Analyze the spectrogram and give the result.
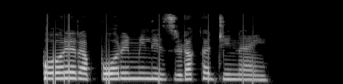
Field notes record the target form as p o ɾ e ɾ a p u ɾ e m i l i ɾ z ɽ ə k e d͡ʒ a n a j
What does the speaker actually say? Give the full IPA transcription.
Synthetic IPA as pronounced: p o ɾ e ɾ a p o ɾ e m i l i z ɽ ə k a d͡ʒ i n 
